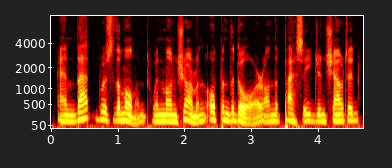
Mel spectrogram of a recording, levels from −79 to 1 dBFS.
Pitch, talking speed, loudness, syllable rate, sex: 125 Hz, 190 wpm, -18 LUFS, 5.2 syllables/s, male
